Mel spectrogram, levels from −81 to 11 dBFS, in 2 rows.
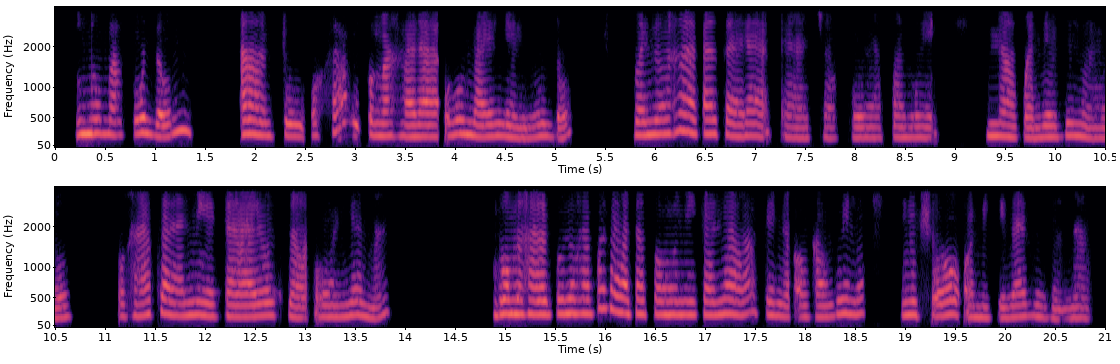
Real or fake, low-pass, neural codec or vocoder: fake; 3.6 kHz; codec, 16 kHz, 1 kbps, FreqCodec, smaller model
